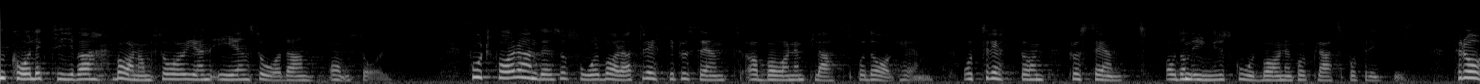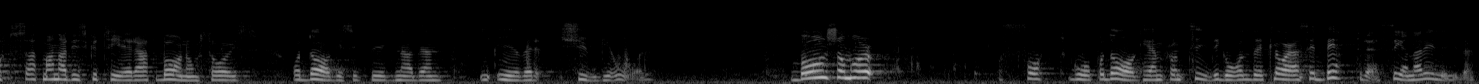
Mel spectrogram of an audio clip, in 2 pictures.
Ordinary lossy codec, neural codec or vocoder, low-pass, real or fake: none; none; none; real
